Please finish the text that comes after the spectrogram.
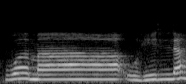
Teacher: مد منفصل جائز ہے، 4 کاؤنٹ کریں گے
